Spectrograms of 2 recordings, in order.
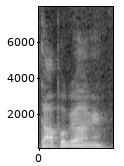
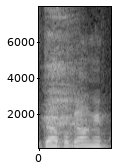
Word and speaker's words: Doppelgänger: You know, it's actually pronounced doppelganger. You know you're full of shit. The bell. It will gong 27 times. The gonger. No, but in all honesty, Used to Doppelgänger. the German pronunciation is doppelganger.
